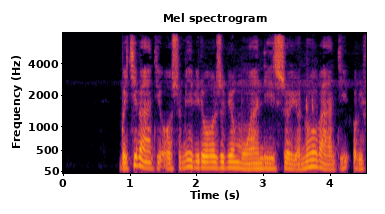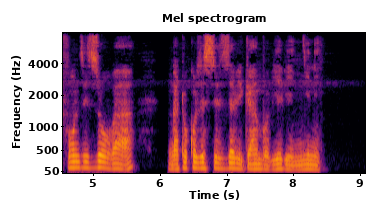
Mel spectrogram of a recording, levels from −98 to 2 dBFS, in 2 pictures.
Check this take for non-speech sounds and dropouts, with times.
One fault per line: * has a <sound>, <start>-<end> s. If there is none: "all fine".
all fine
